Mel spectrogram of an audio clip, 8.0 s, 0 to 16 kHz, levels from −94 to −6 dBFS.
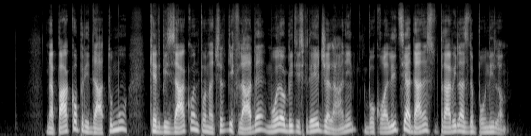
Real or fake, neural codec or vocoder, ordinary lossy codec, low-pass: fake; codec, 44.1 kHz, 7.8 kbps, Pupu-Codec; none; 14.4 kHz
